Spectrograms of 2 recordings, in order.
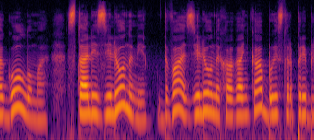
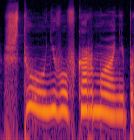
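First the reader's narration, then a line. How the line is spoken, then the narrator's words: Hissing. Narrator (Russian): прошипел Голлум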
